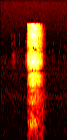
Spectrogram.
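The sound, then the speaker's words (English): A single sneeze, a short sharp burst of about half a second that stands alone over a faint, quiet background. “I gotta sneeze.”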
